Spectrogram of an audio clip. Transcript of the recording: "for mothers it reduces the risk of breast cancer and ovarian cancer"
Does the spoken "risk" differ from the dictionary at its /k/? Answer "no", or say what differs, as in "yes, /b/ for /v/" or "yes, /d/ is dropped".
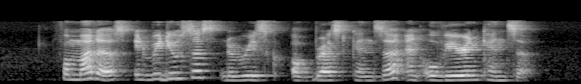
no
